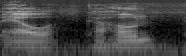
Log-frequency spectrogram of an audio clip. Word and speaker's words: El Cajon: He's a 6'8", 210-pound forward from El Cajon, California.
